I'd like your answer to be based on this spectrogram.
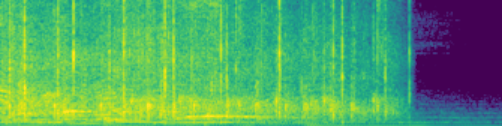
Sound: applause

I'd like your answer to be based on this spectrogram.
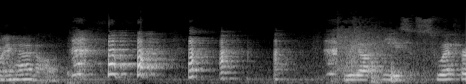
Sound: laughing

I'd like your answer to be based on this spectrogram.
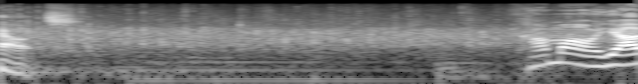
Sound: applause

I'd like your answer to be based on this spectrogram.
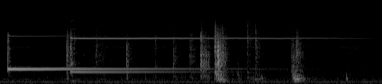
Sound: phone ringing

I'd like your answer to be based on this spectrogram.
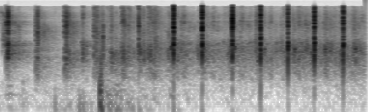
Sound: clapping

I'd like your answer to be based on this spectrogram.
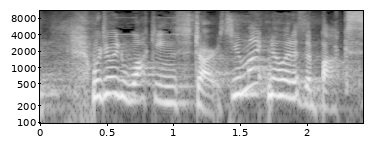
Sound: timer beeps

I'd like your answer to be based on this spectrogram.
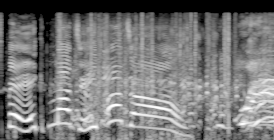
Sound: splashing

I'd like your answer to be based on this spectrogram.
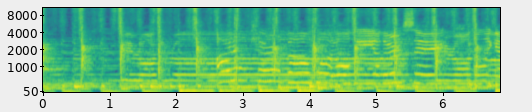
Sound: happi clap :D

